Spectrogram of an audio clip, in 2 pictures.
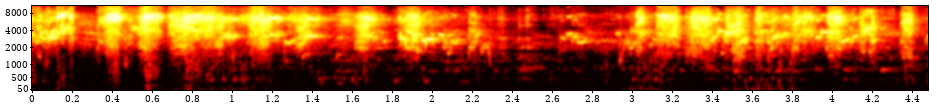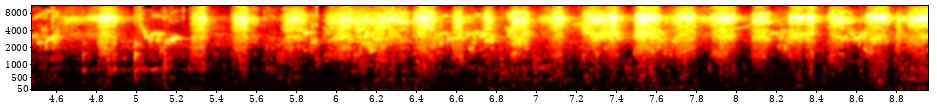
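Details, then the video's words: Budgerigars chirping while eating fruit amid rapid scratchy chatter and repeated clicking, pecking-like ticks throughout, briefly quieter in the middle. "Sweet Chirping Sounds While Enjoying Healthy Fruit"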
